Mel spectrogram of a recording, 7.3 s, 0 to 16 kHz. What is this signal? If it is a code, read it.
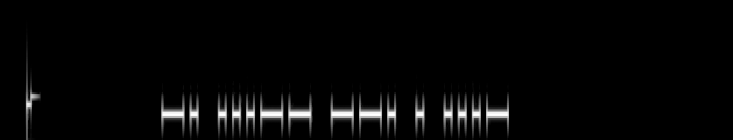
Morse code, heard as a keyed tone, about 17 wpm, 700 Hz. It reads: N3GEV
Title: Code Groups - 5 Letter:Numbers - 17wpm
